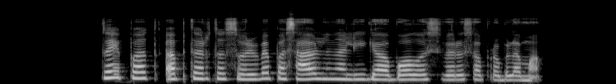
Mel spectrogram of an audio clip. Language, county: Lithuanian, Klaipėda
